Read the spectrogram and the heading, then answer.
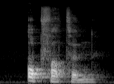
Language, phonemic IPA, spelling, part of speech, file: Dutch, /ˈɔpˌfɑtə(n)/, opvatten, verb, Nl-opvatten.ogg
- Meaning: 1. to interpret 2. to take (with hands)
